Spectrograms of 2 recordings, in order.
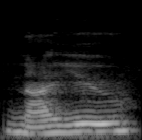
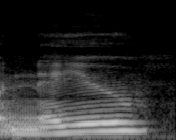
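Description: First: "Nayu" said as NIGH-you; unsure pronunciation. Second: "Nayu" said as NAY-you; alternative pronunciation. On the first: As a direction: try "Nayu" with a first syllable like "nigh". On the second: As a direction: say "Nayu" with a first syllable like "nay". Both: Shown as a demonstration. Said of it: "I think it's N A U".

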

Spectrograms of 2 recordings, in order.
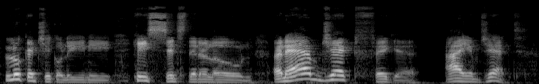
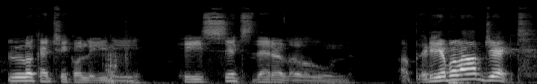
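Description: First: A hint of Chico's Italian accent, louder on the punchline; second Chico accent try. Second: A lightly voiced Italian Chico accent, rising loud at the end; attempted Chico Marx accent. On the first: Retrying the Chico quote, a touch of Italian accent. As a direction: take another swing at Chico's accent. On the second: Reading Chico's line off the figure, in a mild Chico accent. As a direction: try on Chico's mock Italian voice. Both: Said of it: "I can't do Chico".

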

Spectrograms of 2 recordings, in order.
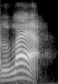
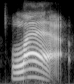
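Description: First: "la" brief, lips shut on a silent p; short vowel, closed ending. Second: "La" long and louder, lips closing into b; long vowel, closed ending. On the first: Teacher testing whether class hears closed mouth, short ending. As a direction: cut "la" short by closing the mouth. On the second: Teacher testing whether class hears closed mouth, long ending. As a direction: draw out "La", then close the mouth. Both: Shown as a demonstration. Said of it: "mở miệng hay là đóng miệng".

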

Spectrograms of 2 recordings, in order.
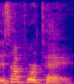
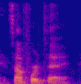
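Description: First: Forte mock-shouted much higher and louder, stress on not; fed-up cry correcting the viewers; exasperated. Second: Said in the usual way. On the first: Real, not acted. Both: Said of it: "stop pronouncing it forte".

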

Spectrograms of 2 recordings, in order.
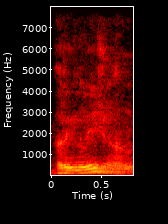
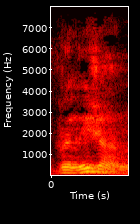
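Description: No difference in how they are said.

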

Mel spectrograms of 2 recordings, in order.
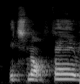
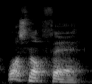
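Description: First: Put-on high, loud childish yell. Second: Said in the usual way. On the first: A narrator's reading. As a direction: yell the grievance through the door. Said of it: "he yelled". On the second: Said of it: "she asked".

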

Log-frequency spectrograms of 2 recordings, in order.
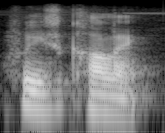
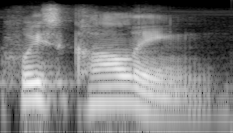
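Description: First: Said in the usual way. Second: Slow model phrase. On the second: Shown as a demonstration. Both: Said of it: "이런 표현이요".

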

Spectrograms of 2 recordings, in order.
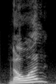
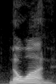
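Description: First: "No one" rising high and louder as a question; puzzled question. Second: Said in the usual way. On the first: A narrator's reading. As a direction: echo "No one" back with a sharp questioning rise. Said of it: "he asked". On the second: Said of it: "she said".

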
